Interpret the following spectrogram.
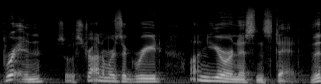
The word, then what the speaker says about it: Uranus: the way right now the planet Uranus generally pronounced Uranus in scientific circles really got the short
